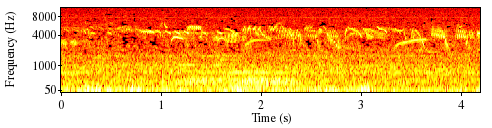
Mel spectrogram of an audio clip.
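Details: Eurasian skylarks singing at Warfield on 1 May 2013: a continuous high, fast warbling of chirps, trills and upslurred whistles from several birds, over steady low wind rumble in open country.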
